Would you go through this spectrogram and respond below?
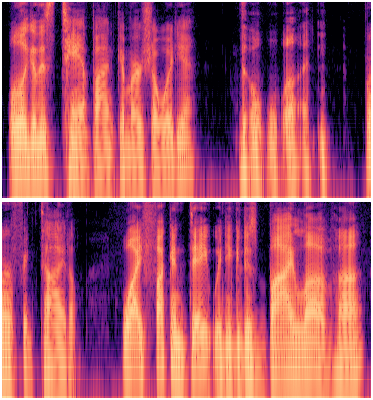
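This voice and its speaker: A woman in her fifties playing a crude, cynical radio host with a smoker's gravelly voice in a comedy audio drama. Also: rumbling low, normal speed, dry recording, clean studio sound. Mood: brash, cynical. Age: 50s. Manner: brash, foul-mouthed, switching to syrupy on air. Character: crude, cynical, hard-bitten 57-year-old female radio host.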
